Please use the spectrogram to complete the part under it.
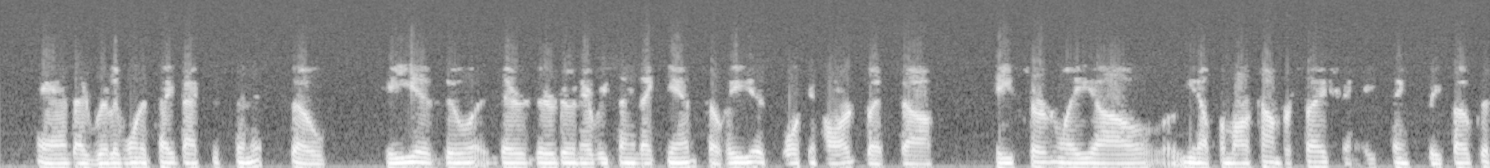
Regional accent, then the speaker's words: the South, United States; Of course, he's a Democrat, I'm a Republican, but we're both from the South

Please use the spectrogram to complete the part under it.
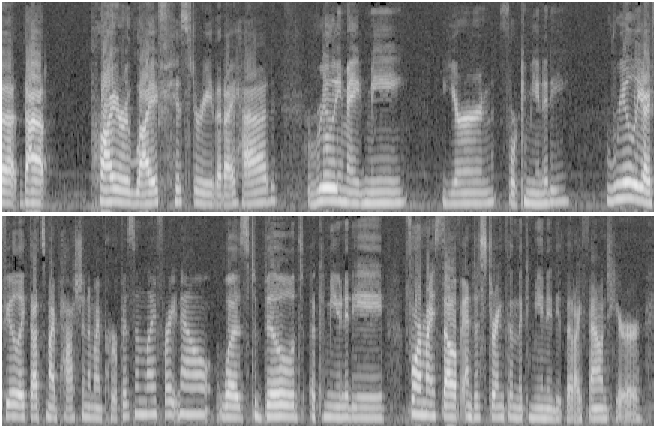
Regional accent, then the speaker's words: Tallahassee, Florida, United States; born there; I actually am a Floridian. I was born in Tallahassee

